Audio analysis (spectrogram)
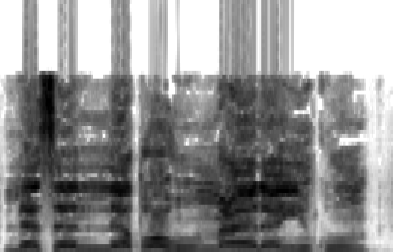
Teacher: بالترقيق اللام الأولى والسين واللام ثم تفخيم الطاء · Term: بترقيق اللام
